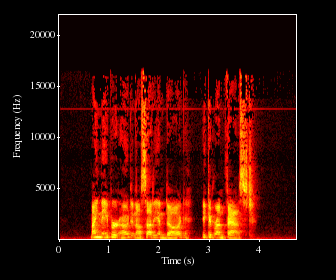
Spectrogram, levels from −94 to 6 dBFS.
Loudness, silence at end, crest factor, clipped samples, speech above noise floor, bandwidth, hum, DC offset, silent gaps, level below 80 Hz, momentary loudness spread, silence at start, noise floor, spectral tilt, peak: -19 LUFS; 0.85 s; 20 dB; under 0.1%; 43 dB; 16.5 kHz; none; under 0.1%; none; -60 dBFS; 9 LU; 0.65 s; -62 dBFS; -2 dB/octave; -2 dBFS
